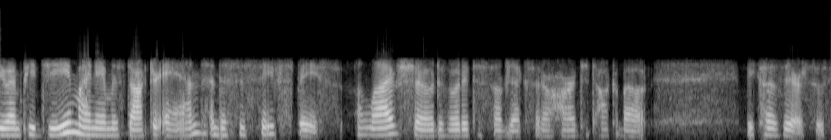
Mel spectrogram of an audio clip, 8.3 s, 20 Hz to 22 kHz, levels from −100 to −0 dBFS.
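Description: From start to finish the speech passes through the iLBC codec, and the damage is plainly audible. The band is confined to roughly 300 Hz to 3.5 kHz, so low body and all upper detail are gone. Because each short frame's excitation is coded on its own, the voice takes on a rough, slightly synthetic grain. The texture points to iLBC's 20 ms mode at about 15.2 kbps.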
